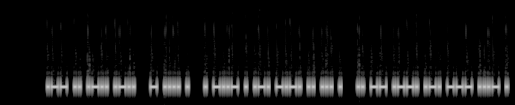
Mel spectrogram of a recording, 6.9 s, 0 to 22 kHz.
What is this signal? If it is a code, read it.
Morse code, heard as a keyed tone, about 40 wpm, 700 Hz. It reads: WILL THE EXERCISE IMPROVE
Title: Sentences from Top 1000 Words - Review Part 6 - 40wpm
